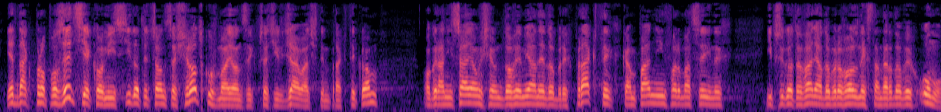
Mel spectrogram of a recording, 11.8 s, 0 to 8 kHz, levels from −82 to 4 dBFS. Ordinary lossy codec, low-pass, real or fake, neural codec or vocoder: none; 7.2 kHz; real; none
